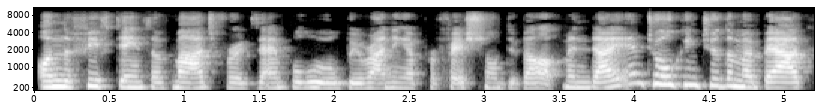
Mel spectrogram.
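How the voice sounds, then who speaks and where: A woman with a slightly squeaky voice presenting an informal online coaching call in a chatty way. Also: fast talker, sharp tone.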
